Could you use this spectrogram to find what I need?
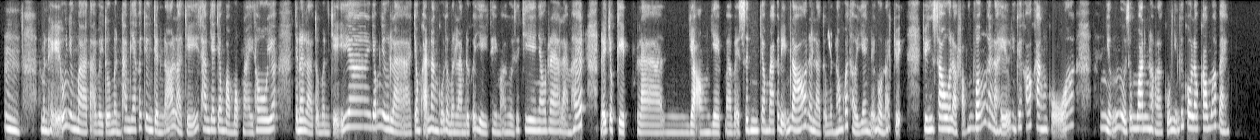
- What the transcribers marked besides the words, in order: distorted speech; static; tapping; bird
- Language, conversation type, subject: Vietnamese, podcast, Bạn đã từng tham gia dọn rác cộng đồng chưa, và trải nghiệm đó của bạn như thế nào?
